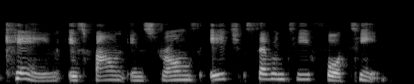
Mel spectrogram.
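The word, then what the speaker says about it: קין: The name Cain is found in Strong's H7014. It is pronounced there as Cain, which is Kof Yod Nun, which is Kyn.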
